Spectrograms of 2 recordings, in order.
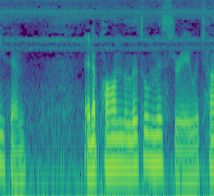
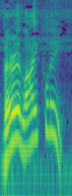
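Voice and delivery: high, loud, scornful retort; angry cry; 11 semitones higher, 6 dB louder, faster than usual. A narrator's reading. Young Lee retorting to Bellingham in a quarrel, angry cry. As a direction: fling it straight back at him. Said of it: "cried the other".

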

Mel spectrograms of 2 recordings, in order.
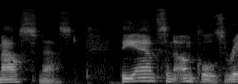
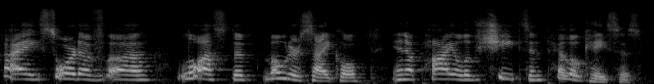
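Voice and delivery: small ashamed voice up high; embarrassed confession; 12 semitones higher than usual. A narrator's reading. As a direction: confess sheepishly, dragging it out. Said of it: "embarrassed and ashamed".

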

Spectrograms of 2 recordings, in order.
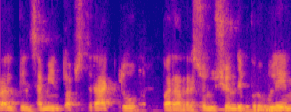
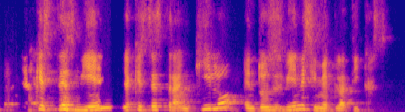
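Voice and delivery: cold practical brush-off; 6 semitones higher, 5 dB louder than usual. Retold or imitated. Rational tells a crying friend to calm down first, high and detached. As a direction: hand them a tissue and tell them to settle down. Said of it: "te dice".

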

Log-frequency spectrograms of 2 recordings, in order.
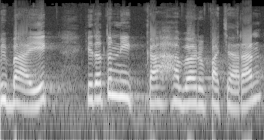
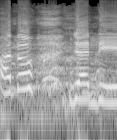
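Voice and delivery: laughing; 7 semitones higher than usual. Real, not acted. Embarrassed laugh about being single.

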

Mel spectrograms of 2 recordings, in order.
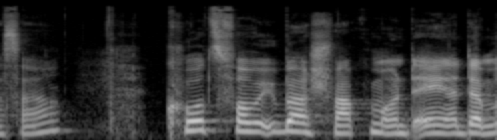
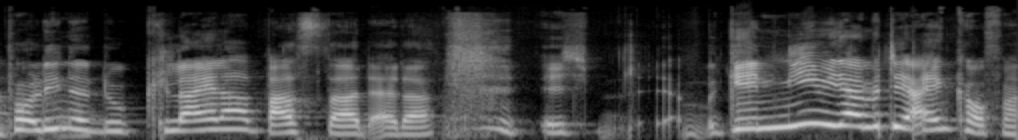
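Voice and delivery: gespielte Wut; 4 semitones higher, 4 dB louder than usual. Retold or imitated. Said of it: "hab ich gesagt".

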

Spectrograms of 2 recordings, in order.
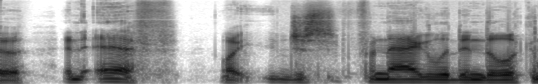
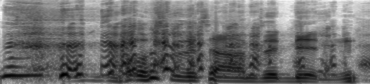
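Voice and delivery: laughing; 3 semitones higher, slower than usual. Real, not acted. Funny yo-yo story.

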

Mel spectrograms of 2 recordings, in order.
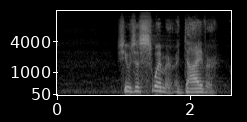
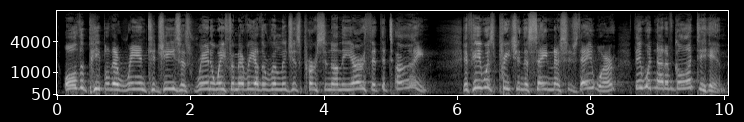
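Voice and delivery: preaching at full force; 8 semitones higher, 6 dB louder than usual. Real, not acted. Preacher raises voice.

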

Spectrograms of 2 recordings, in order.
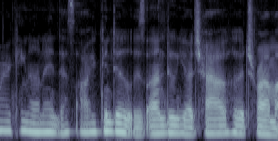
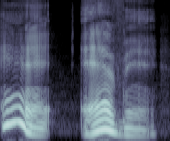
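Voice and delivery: very slow, stretched-out disbelieving repeat; incredulous echo; 2 semitones lower, 4 dB louder, much slower than usual. Retold or imitated. Student echoing own name after being accused, incredulous echo. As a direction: draw out each word as if you misheard.

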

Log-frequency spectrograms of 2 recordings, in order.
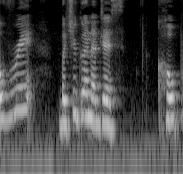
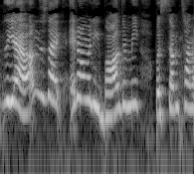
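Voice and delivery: animated; 9 semitones higher, 8 dB louder than usual. Real, not acted. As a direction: keep the raised heat. Animated continuation of venting.

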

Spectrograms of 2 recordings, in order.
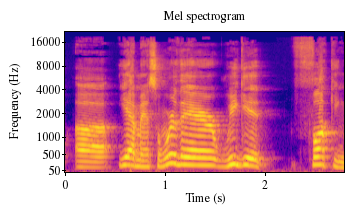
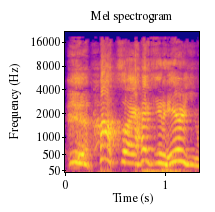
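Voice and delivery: raised pitch, breaking into laughter; laughing; 8 semitones higher than usual. Real, not acted. Retelling his comeback to the back seat, laughing. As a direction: laugh through the retold comeback. Laughing at own retold outburst.

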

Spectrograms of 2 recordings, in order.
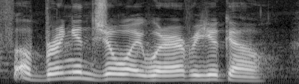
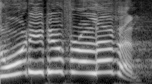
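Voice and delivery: put-on high, fast chirpy older woman; lightly voiced eager old lady; chatty lady voice; 10 semitones higher, much faster than usual. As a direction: rattle it off like a nosy neighbour.

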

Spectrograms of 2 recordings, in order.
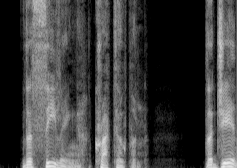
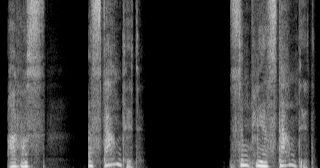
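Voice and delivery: astounded; 12 semitones higher than usual. A narrator's reading. Yennefer amazed by his wish.

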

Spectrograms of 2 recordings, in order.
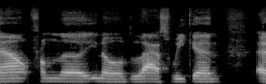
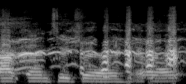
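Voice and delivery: laughing shout; 13 semitones higher, 7 dB louder than usual. Real, not acted.

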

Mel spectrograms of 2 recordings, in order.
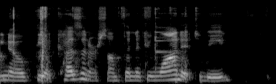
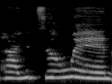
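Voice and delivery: slow, raised flirty greeting; 5 semitones higher, much slower than usual. Retold or imitated. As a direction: stretch out the come-on. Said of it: "where you're like".

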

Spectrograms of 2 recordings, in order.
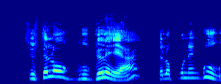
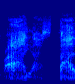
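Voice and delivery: whispered relief; 6 semitones lower, 5 dB quieter, slower than usual. Retold or imitated. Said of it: "dije yo".

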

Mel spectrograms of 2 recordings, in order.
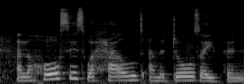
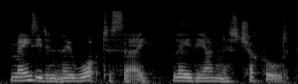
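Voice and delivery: ordinary delivery

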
